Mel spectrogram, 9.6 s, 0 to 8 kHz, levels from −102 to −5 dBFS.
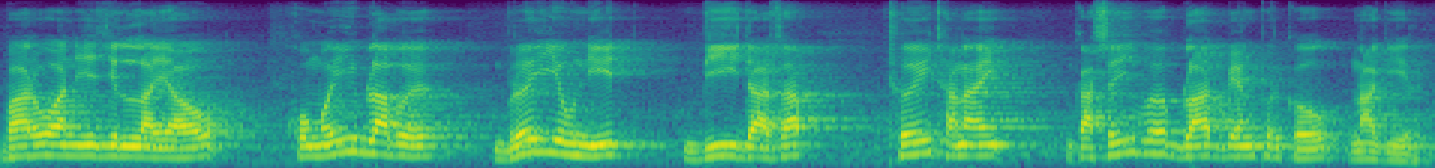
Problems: constant background noise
